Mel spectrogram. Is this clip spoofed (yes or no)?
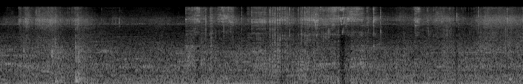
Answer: no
